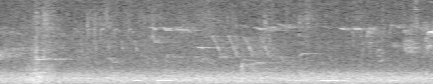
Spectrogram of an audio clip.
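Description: A pigeon cooing in a series of short, low coos, with a single snip of bonsai pruning scissors shortly after the start.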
